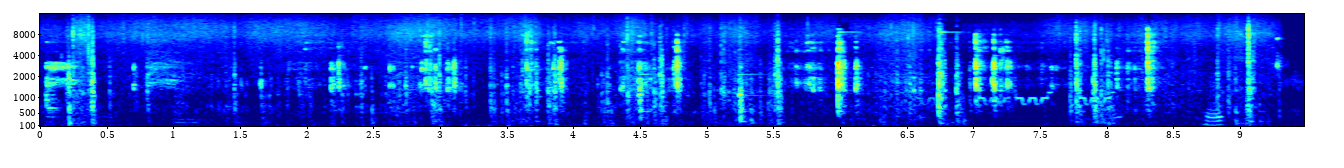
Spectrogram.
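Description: Hay baler plunger and in-feed roller mechanism working, a busy stream of close clicks, ratcheting and clattering mechanical knocks with no clear rhythm.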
